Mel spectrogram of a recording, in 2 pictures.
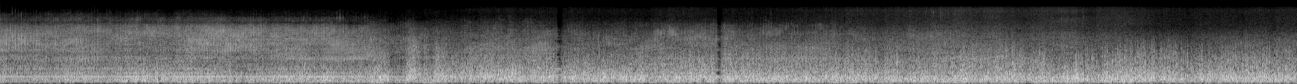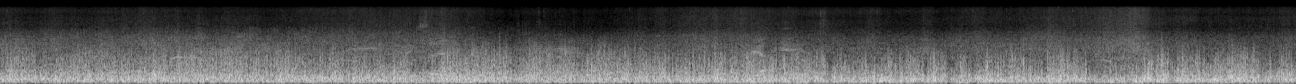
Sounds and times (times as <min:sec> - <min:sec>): Speech: 0:17.0 - 0:17.6, 0:20.4 - 0:21.3.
